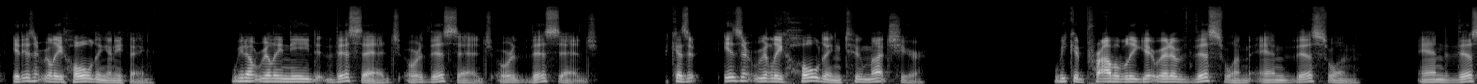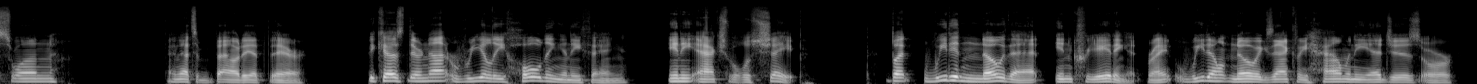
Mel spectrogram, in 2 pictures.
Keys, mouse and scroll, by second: 3.2 alt+shift+click, 4.2 alt+shift+click, 5.4 alt+shift+click, 6.5 middle click, 9.5 middle click, 11.8 alt+shift+click, 13.0 alt+shift+click, 14.4 alt+shift+click, 16.8 scroll down 2, 17.1 middle click, 18.8-20.4 scroll up 2.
